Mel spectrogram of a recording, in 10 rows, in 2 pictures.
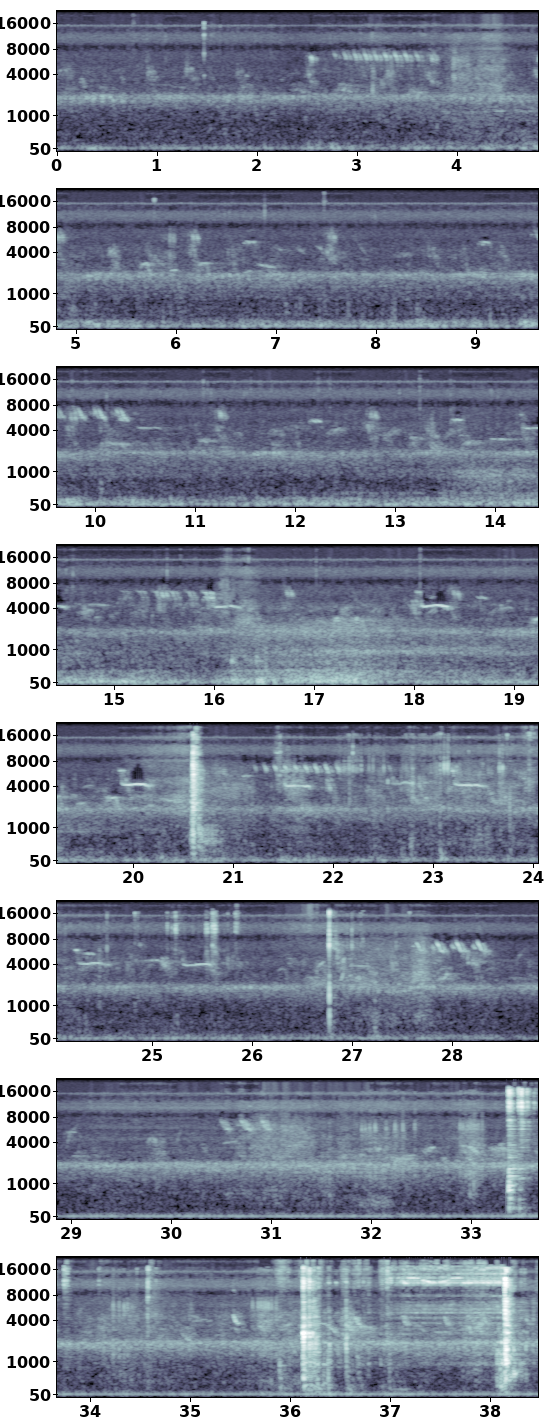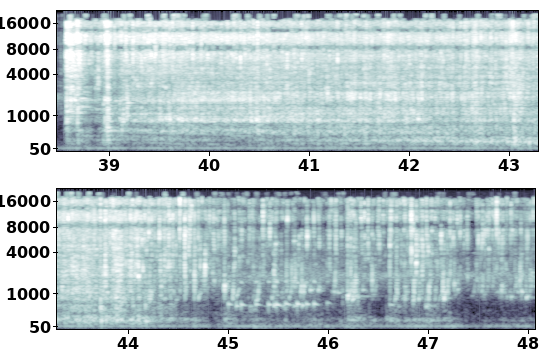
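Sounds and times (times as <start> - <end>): small birds chirping: 18.0 - 38.5, 41.9 - 48.0.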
